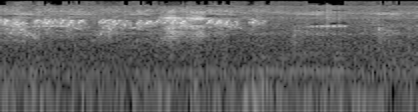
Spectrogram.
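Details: Common myna chicks receiving a lizard from a parent give two quick bursts of piercing, buzzy chittering, then fall quieter.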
